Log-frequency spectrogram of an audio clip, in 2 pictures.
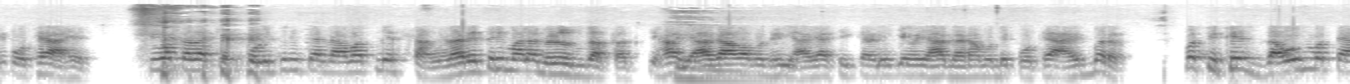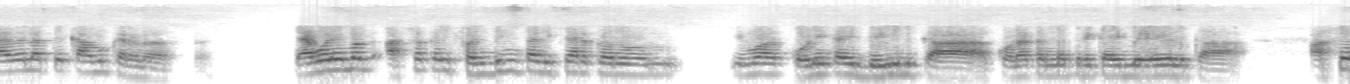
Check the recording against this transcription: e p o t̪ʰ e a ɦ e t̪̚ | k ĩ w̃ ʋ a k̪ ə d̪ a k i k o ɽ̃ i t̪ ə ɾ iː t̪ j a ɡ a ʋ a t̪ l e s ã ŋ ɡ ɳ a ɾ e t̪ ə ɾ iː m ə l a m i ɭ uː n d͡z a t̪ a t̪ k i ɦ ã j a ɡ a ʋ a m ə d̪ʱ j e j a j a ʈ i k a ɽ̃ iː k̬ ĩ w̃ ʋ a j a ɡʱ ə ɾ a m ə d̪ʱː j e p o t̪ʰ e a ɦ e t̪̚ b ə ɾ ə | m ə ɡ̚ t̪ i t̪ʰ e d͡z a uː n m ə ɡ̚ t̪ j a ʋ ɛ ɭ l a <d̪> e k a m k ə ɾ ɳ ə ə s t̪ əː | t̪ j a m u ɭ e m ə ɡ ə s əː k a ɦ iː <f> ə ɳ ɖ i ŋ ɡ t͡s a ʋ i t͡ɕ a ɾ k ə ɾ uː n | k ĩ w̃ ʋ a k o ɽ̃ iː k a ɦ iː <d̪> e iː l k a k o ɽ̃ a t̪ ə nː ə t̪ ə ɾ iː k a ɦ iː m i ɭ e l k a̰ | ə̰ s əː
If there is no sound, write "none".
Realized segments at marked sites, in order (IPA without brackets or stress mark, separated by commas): t̪, f, d̪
